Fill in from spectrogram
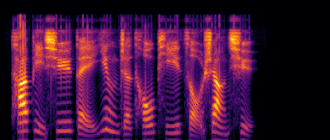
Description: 他必须得硬着头皮走上去wav音频生成系统WAV Audio Player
